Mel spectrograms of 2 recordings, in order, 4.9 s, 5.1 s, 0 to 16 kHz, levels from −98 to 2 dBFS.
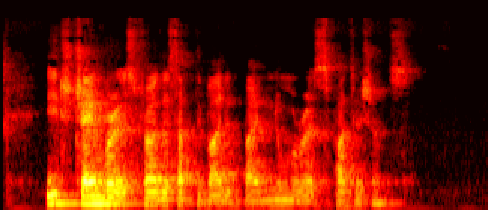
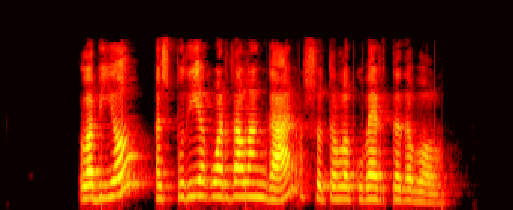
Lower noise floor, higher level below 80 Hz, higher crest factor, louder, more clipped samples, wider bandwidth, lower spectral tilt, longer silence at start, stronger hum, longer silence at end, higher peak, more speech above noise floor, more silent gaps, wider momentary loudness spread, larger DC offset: second, -78 dBFS vs under -90 dBFS; first, -60 dBFS vs -70 dBFS; about the same, 22 dB vs 22 dB; first, -21 LUFS vs -26 LUFS; neither; first, 9.2 kHz vs 8.2 kHz; first, -8 dB/octave vs -3.5 dB/octave; second, 0.45 s vs 0.8 s; neither; first, 1.05 s vs 0.7 s; first, -2 dBFS vs -6 dBFS; second, 56 dB vs over 64 dB; neither; first, 21 LU vs 10 LU; neither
